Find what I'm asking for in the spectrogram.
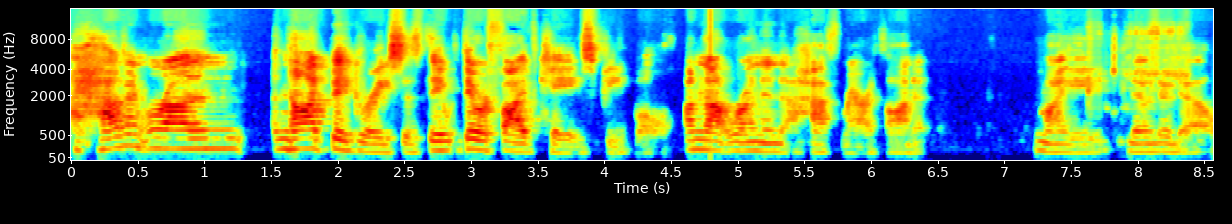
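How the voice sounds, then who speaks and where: A woman talks at a fairly slow pace in a fairly low pitch, her tone bright, sharp and animated. Her intonation is lively. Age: 60s. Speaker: youtuber. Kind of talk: casual chat.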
